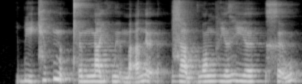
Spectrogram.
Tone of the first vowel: low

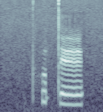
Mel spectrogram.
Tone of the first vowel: high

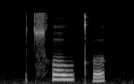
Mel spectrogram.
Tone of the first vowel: high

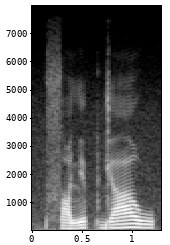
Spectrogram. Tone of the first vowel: low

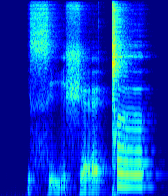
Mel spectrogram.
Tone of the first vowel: rising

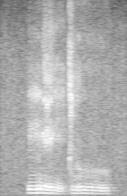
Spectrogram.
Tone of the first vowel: low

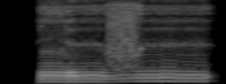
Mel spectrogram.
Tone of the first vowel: low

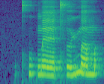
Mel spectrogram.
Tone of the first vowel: low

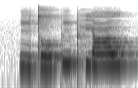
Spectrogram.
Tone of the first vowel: low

